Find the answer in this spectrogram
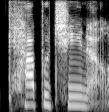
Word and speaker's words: cappuccino: Next option usually is ordering a cappuccino. Guys, be careful. When we pronounce this word, we start with ka. You pronounce a as in apple.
